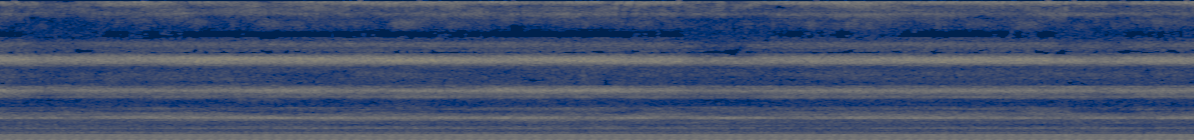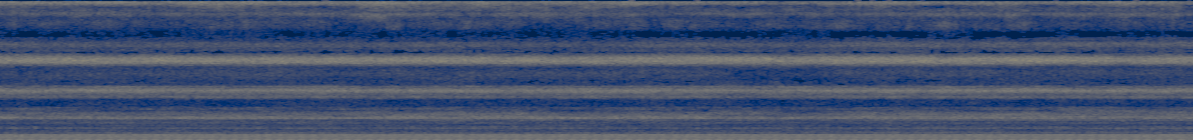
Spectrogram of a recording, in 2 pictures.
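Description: Steady hiss and hum of a nebulizer compressor running without pause, with faint rhythmic pulsing; an ordinary device sound.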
